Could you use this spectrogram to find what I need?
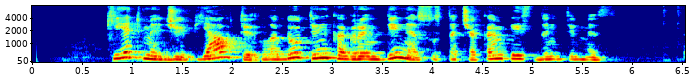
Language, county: Lithuanian, Vilnius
